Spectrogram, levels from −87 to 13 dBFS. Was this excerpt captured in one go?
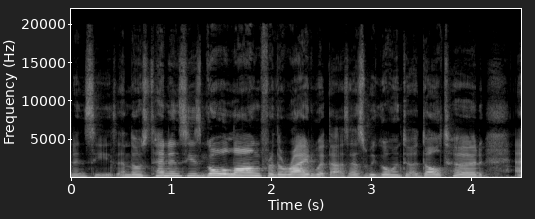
no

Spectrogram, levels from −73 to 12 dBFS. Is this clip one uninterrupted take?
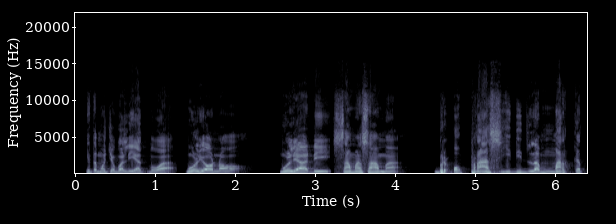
no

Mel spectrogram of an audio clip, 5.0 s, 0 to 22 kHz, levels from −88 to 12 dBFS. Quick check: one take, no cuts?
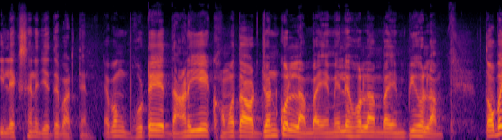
no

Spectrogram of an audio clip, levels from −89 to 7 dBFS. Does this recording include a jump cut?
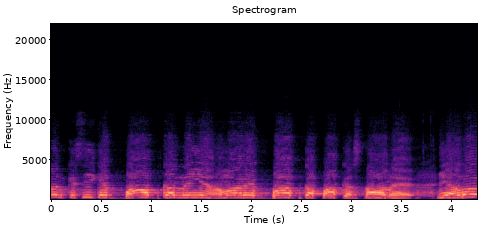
no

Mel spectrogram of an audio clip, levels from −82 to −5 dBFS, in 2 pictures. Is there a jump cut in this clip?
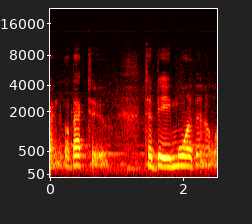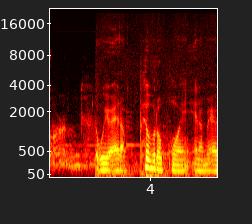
yes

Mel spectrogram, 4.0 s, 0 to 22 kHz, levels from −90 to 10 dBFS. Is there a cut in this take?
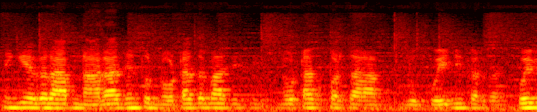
no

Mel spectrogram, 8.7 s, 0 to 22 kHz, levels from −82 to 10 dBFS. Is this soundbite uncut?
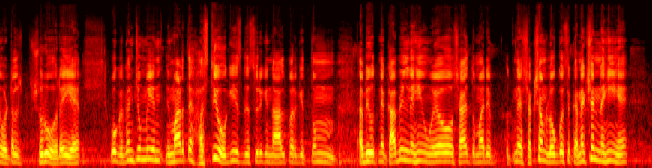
yes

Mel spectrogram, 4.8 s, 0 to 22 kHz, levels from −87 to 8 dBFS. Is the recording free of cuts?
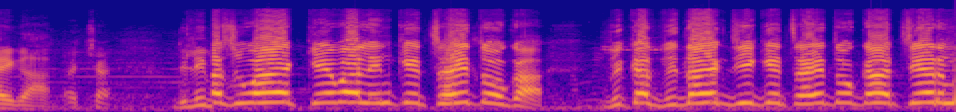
no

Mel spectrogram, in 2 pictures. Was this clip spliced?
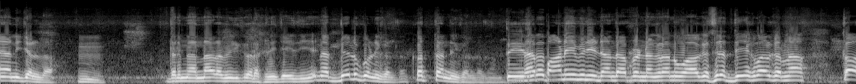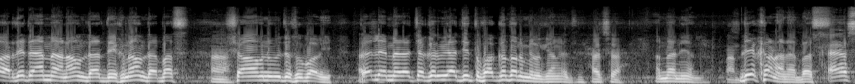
yes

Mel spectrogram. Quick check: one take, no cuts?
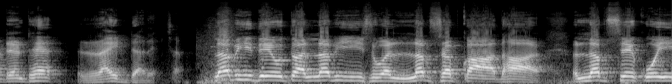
no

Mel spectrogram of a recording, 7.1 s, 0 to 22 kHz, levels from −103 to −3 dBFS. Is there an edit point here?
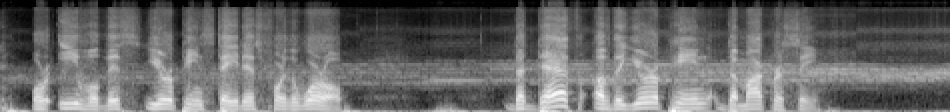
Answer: yes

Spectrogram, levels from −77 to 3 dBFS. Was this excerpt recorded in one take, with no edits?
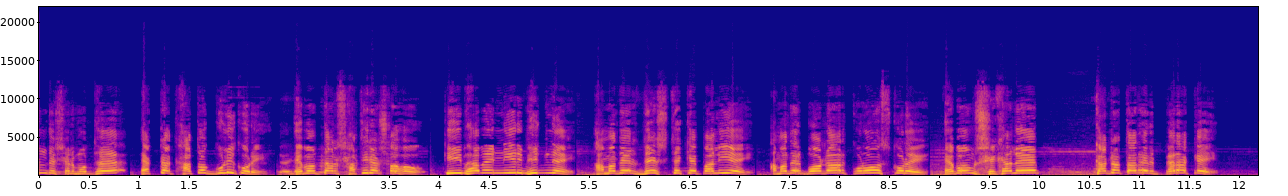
no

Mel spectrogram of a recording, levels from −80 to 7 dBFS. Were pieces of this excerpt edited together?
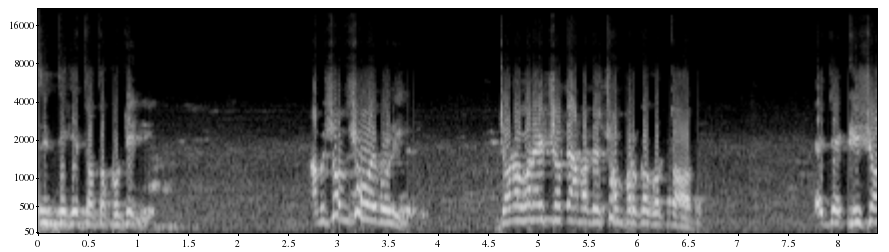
no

